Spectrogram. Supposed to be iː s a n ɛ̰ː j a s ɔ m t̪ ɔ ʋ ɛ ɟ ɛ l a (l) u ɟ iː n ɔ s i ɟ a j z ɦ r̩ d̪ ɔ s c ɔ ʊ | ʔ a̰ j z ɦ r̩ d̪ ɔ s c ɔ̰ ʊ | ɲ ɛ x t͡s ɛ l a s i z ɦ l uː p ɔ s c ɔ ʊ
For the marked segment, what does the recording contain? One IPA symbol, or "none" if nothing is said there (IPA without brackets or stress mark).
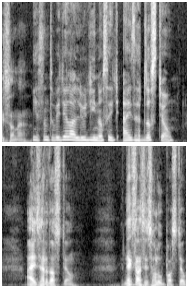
ʎ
